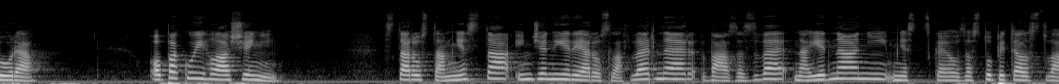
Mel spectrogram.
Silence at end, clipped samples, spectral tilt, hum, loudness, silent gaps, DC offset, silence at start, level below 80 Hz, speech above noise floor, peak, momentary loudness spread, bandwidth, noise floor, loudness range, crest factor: 0 s; under 0.1%; -6 dB/octave; none; -22 LUFS; none; under 0.1%; 0 s; -36 dBFS; 23 dB; 0 dBFS; 7 LU; 15 kHz; -44 dBFS; 2 LU; 22 dB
